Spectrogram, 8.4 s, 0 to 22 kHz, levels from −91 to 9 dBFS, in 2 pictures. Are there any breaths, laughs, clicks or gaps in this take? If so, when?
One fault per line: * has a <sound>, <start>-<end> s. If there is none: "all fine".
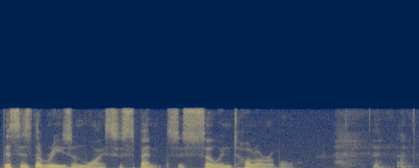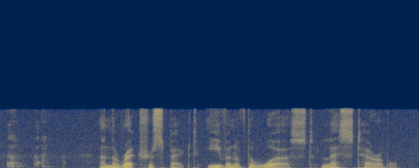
* has a laugh, 3.3-4.9 s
